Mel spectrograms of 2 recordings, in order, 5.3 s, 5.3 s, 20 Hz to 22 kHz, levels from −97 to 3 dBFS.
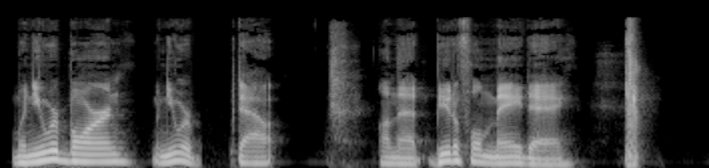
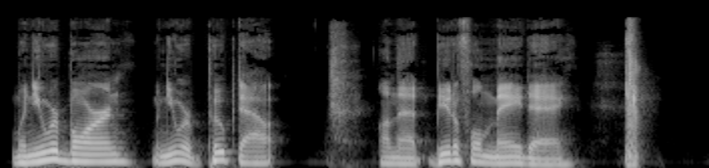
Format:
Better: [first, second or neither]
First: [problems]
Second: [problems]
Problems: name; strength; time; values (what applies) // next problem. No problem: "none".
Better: second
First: audio cutting out; at 1.5 s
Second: none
